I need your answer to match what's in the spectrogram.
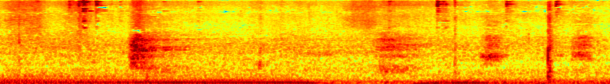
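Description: dog barking and whimpering

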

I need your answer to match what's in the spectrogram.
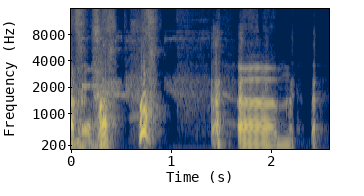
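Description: dogs barking

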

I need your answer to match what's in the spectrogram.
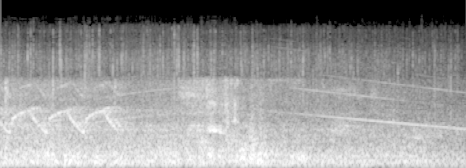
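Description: emergency vehicle sirens howling

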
